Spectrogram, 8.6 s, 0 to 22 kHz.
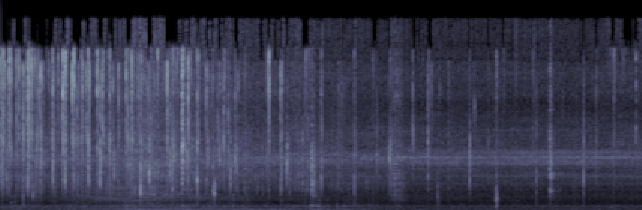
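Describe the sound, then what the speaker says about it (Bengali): Dried red chilies and five-spice seeds crackle and sizzle in hot oil, a steady frying hiss with scattered sharp pops throughout, moderately close and alone. "শুকনো লঙ্কা ফোড়ন দিচ্ছি, এরপর দিব 5 ফোড়ন"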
